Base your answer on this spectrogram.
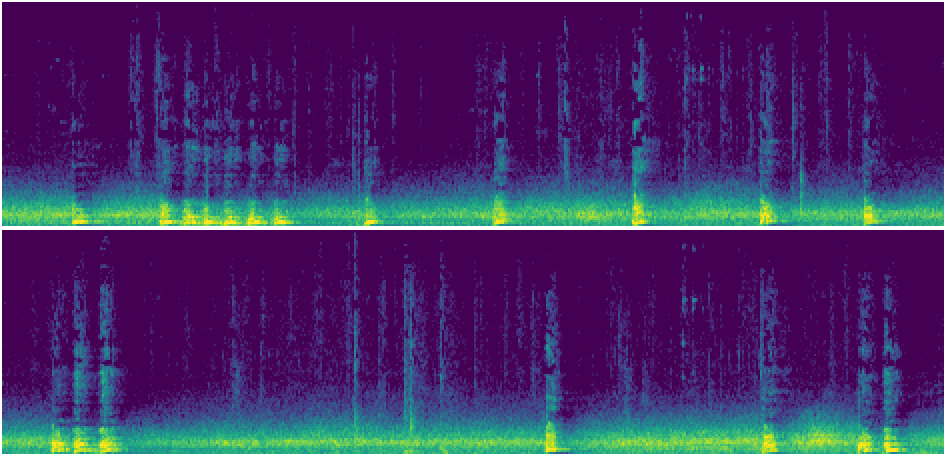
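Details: German Shepherd guard dog in Cambodia, one of two owned, barking repeatedly in short bursts, some rapid runs and some spaced a second or two apart, over constant broadband background noise.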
